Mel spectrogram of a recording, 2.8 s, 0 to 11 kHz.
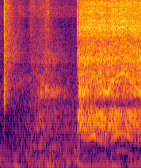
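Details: Mollar HD826 800 W SDS Plus hammer drill in rotation-only mode with hammer off: motor spins up to a steady high whine with no hammering pulses, smoother with no vibration; normal drill-only operation.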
